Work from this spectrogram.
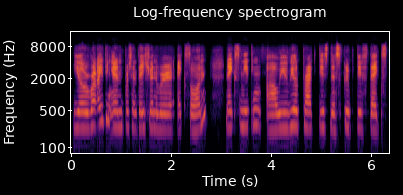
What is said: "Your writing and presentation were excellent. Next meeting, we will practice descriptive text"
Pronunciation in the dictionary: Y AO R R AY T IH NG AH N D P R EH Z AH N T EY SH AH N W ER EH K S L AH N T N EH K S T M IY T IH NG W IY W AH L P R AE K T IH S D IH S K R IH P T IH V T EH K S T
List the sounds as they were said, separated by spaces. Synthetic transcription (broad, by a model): Y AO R R AY T IH NG AH N D P R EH S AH N T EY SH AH N W ER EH K S AH N N EH K S T M IY T IH NG W IY W AH L P R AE K T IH S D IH S K R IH P T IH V T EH K S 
